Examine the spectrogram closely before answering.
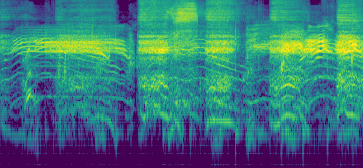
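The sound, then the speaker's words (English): Cats fighting, with loud, harsh yowls and screeches that rise and fall in pitch, overlapping in several bursts separated by brief pauses. “That's a cat fight.”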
